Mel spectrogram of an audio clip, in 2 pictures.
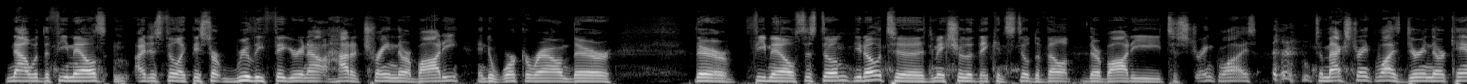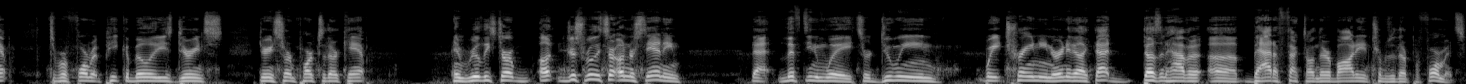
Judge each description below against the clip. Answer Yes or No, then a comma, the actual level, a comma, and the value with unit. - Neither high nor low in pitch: Yes, medium, 160 Hz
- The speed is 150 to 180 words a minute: No, average, 190 wpm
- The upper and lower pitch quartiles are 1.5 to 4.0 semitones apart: Yes, average, 2.8 semitones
